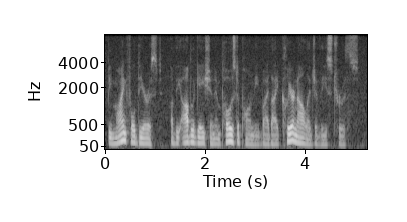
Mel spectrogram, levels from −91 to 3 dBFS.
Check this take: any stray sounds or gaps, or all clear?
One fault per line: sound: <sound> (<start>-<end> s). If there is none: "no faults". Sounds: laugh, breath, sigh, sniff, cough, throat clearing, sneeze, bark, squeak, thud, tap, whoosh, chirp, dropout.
no faults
